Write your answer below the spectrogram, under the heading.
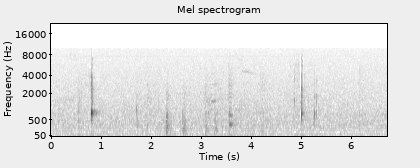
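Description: Several brief, sharp, irregularly spaced gulping clicks in a quiet room, fitting hiccups.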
